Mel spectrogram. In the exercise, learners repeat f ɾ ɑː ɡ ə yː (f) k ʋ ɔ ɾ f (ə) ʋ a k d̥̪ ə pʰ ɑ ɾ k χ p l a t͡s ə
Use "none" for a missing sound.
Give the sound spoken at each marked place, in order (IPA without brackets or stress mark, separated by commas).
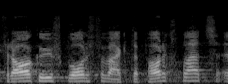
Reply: f, ə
